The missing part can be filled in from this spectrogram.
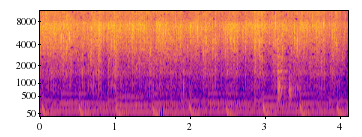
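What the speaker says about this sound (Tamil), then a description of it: "சேர்த்து நல்லா கிண்டிக்கணும் வதங்குற அளவுக்கு" Onions sautéing in hot oil in a pan, a loud dense sizzle with a steady rhythmic scraping as the spoon turns them about twice a second, nearby and uninterrupted.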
